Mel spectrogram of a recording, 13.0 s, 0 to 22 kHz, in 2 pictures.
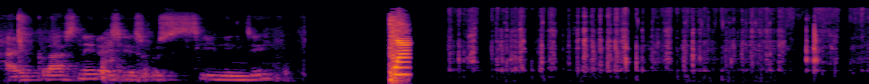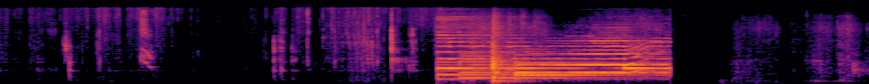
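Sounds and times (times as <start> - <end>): packaging being torn open: 3.4 - 9.8.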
